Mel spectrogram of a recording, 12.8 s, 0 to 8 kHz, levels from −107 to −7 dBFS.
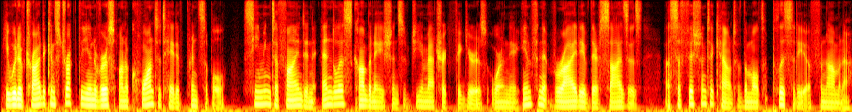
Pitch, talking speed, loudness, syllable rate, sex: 100 Hz, 175 wpm, -22 LUFS, 6.1 syllables/s, male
